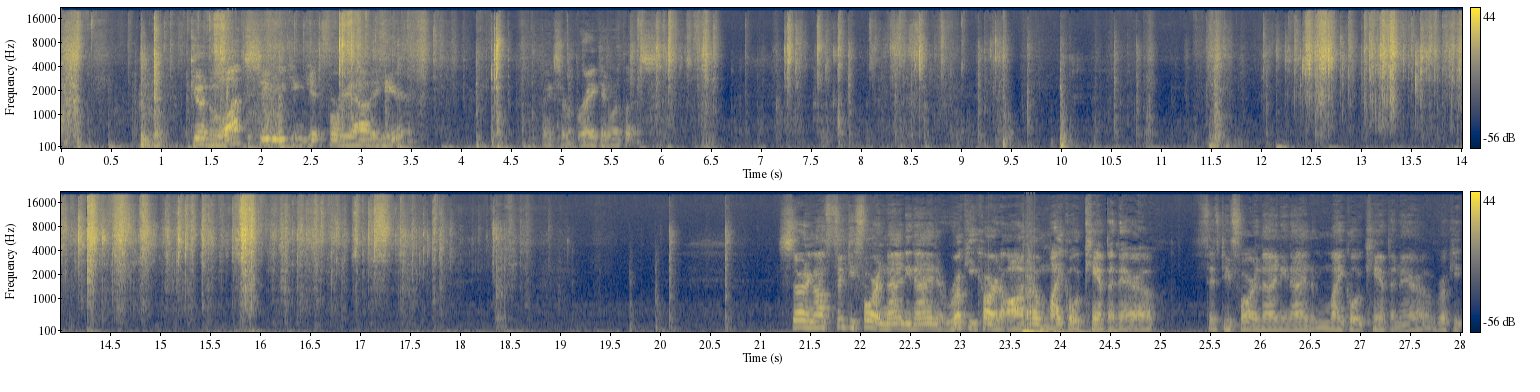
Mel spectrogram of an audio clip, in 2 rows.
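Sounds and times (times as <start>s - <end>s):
plastic wrapper crinkling and tearing: 0.0s - 9.8s, 10.6s - 19.1s
cardboard and cards clicking: 0.1s - 9.5s.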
